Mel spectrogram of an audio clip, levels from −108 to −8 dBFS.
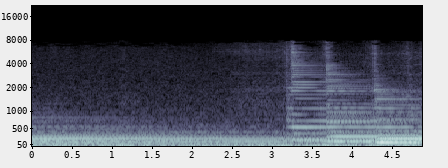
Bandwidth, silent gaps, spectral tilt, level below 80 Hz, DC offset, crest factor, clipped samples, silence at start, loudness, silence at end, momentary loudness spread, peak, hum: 7.2 kHz; none; -8 dB/octave; -44 dBFS; under 0.1%; 16 dB; under 0.1%; 0 s; -36 LUFS; 0 s; 14 LU; -18 dBFS; none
